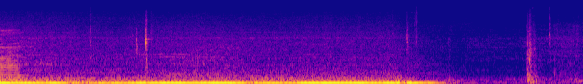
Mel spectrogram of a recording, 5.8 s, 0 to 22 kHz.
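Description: A Ford Ranger with a 4.0 V6 engine idles steadily up close with a deep, even rumble that cuts off about four seconds in, followed by a few faint clicks.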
